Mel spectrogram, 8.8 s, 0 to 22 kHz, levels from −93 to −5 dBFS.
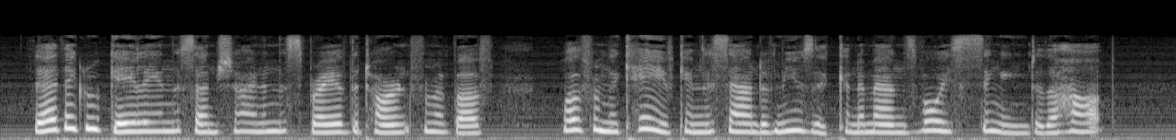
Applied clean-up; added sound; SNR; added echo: none; none; none; none.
